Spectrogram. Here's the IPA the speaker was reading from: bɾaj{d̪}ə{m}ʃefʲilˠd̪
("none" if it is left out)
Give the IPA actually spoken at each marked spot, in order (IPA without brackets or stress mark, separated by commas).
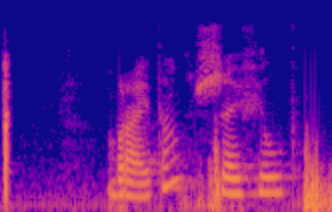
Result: t̪, n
